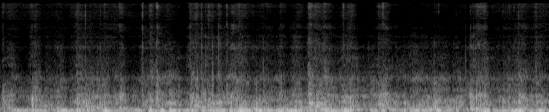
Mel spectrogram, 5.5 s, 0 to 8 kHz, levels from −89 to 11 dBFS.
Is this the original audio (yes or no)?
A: no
